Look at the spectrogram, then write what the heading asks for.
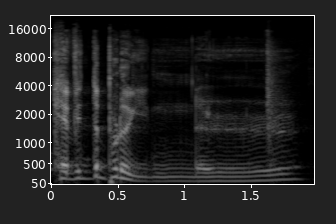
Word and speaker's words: Kevin De Bruyne: Attacking-wise, my favourite player outside of Liverpool, Kevin De Bruyne. That's how you have to pronounce it.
